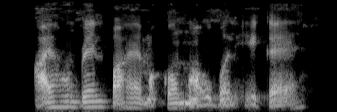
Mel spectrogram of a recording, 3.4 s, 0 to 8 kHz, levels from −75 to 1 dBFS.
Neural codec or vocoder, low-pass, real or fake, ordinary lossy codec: vocoder, 22.05 kHz, 80 mel bands, HiFi-GAN; 7.2 kHz; fake; Opus, 24 kbps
